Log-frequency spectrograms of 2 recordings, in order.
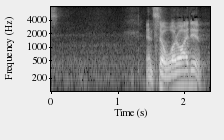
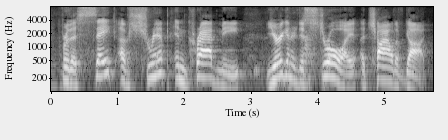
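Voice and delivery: louder, slow mock disbelief; sarcastic incredulity; 8 semitones higher, 5 dB louder, slower than usual. Preacher spelling out Paul's sarcasm to the church, louder. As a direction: lay the sarcasm on thick and slow. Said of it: "Did you catch the rich sarcasm in that".

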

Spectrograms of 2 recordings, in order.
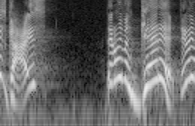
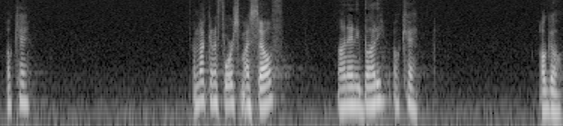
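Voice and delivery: gentle Jesus; 6 semitones lower, 6 dB quieter than usual. Retold or imitated. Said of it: "And you know what Jesus did?".

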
